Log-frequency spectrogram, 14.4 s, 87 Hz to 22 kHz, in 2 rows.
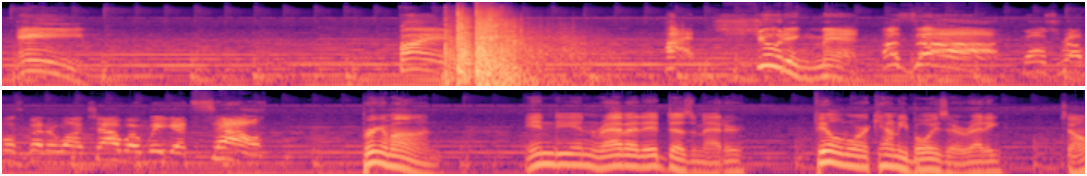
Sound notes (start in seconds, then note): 2.9 gunshots cracking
